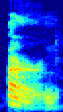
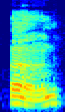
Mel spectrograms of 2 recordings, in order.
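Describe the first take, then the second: First: The R sound is hard and strong. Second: The R sound is dropped. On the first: "mountain, where the R sounds are retained, but they are hardened" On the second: "a general Southern dropped R"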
